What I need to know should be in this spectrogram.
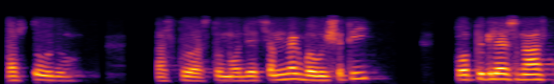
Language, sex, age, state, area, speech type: Sanskrit, male, 18-30, Rajasthan, urban, conversation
